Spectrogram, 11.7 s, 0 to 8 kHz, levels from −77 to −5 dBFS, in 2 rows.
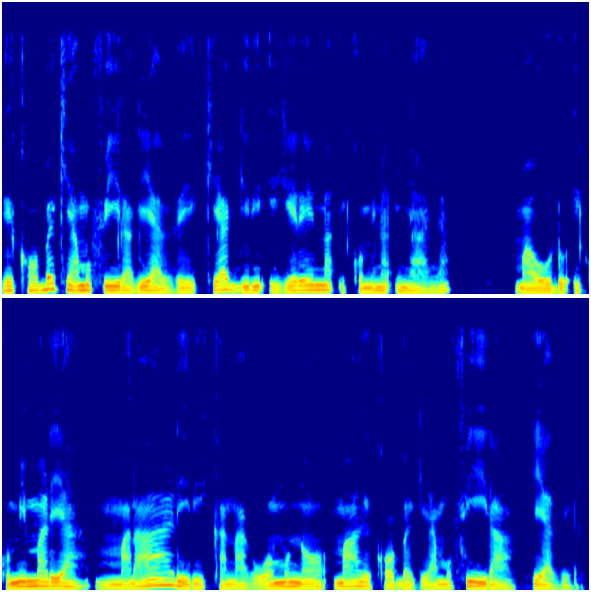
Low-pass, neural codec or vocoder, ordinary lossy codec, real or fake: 7.2 kHz; none; none; real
